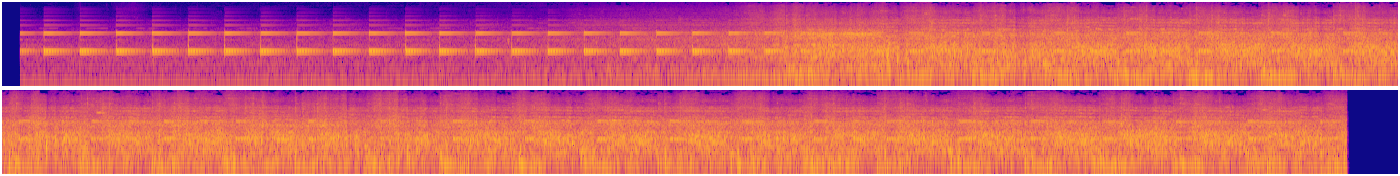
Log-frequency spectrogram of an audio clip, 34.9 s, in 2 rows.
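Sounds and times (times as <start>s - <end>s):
level crossing bell ringing: 0.2s - 10.2s
freight train wheels on rail: 0.2s - 34.3s.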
